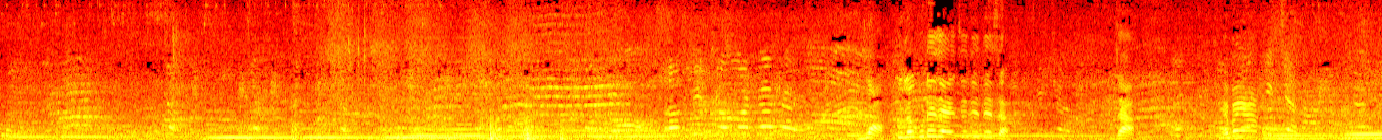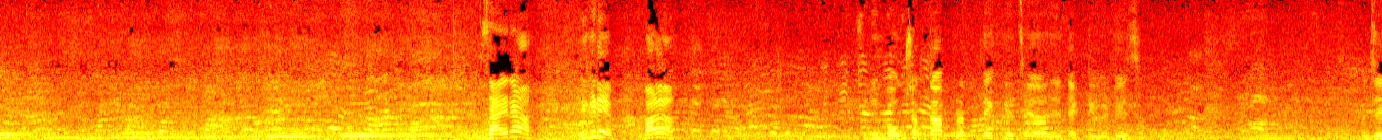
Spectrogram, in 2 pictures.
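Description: Young children shout and squeal nearby in an echoing indoor space.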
